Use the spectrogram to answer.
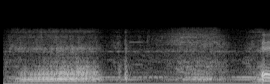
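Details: Snoring recorded late on Christmas Eve 2008, around 12:40, by a man who claims he doesn't snore, with Christmas music playing in the background.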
